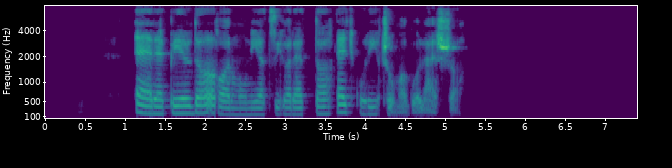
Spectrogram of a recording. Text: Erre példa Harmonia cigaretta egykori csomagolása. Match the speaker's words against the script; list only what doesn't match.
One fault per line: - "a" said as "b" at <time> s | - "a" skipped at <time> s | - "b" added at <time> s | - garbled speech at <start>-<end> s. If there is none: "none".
none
